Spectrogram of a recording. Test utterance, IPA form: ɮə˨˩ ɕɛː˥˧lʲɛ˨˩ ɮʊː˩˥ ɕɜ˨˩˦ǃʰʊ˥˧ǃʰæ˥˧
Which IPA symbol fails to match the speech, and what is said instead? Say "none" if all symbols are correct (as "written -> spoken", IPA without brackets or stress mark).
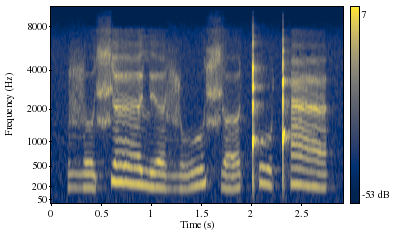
none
